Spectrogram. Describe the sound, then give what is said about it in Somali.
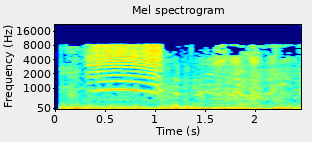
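A sheep or goat bleats at a livestock market in Hargeisa where sheep, goats and camels are bought and sold. One drawn-out, wavering bleat rises above a steady wash of crowd noise. “waxaan dhex taaganahay saylada gadista iyo iibsashada xoolaha ee magaalada Hargeysa. inkastoo ay adh iyo geelba lagu kala iibsanayo, haddana dadku waxay inta badan ku urursan yihiin oo ay kala iibsanayaan waa adhi.”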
